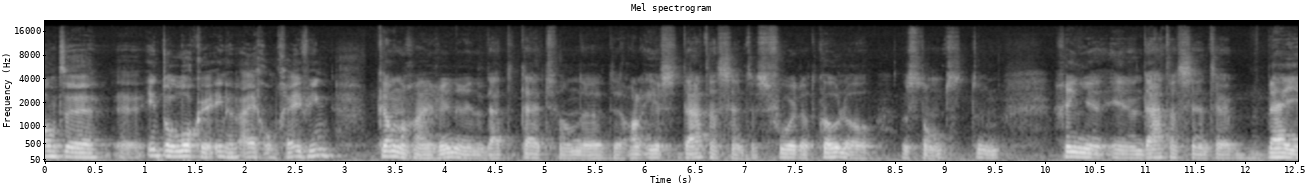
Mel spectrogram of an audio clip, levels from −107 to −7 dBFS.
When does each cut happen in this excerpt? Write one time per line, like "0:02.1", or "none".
0:03.2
